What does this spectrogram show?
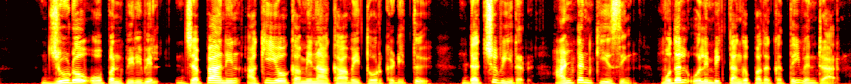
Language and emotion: Tamil, neutral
